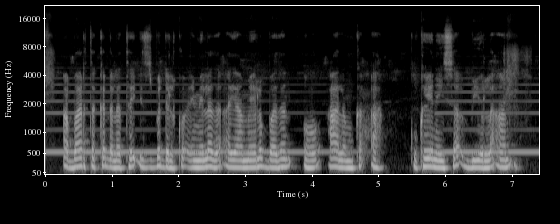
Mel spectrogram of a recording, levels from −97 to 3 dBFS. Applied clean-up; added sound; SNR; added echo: none; Wind instrument, woodwind instrument; 15 dB; none.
